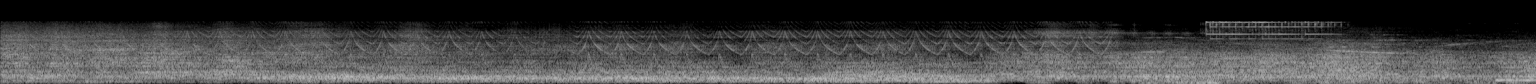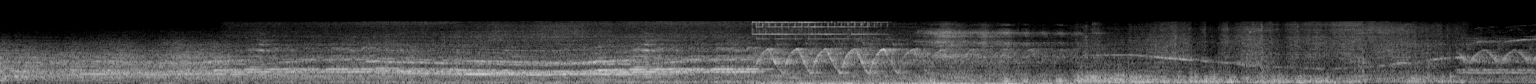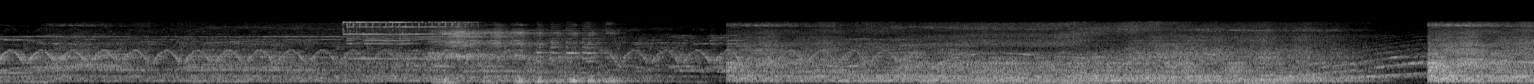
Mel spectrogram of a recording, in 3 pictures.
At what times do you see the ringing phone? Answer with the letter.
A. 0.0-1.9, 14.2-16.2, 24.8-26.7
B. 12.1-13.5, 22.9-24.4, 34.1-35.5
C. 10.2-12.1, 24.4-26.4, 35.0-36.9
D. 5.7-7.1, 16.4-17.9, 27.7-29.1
B.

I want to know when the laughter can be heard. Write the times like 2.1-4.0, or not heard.
10.2-12.1, 24.4-26.4, 35.0-36.9.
